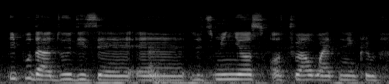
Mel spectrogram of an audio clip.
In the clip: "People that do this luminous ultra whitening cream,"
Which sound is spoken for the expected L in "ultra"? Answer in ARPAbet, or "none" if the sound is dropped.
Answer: none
